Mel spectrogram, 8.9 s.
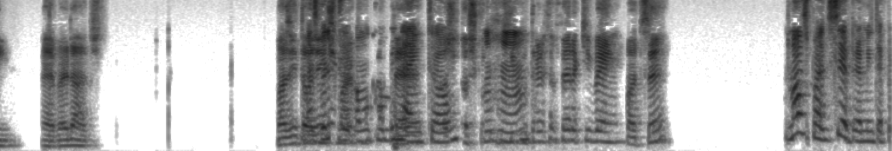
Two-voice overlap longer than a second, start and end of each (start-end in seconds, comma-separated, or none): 3.0-5.3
